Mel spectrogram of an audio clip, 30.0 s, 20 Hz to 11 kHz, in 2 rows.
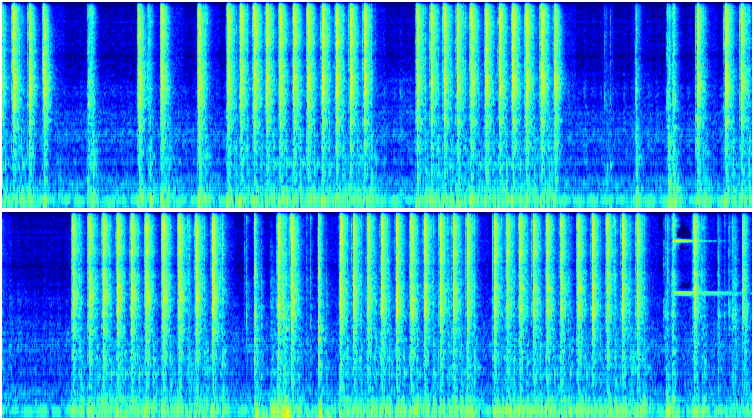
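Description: Olympia SM5 manual portable typewriter being typed on: runs of sharp key strikes at about four a second, broken by short pauses. Near the end there is a single ring, the margin bell marking the end of the line.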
